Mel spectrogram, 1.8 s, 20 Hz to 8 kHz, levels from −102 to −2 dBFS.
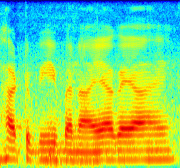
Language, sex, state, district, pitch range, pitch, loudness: Hindi, male, Uttar Pradesh, Lucknow, 115-120 Hz, 120 Hz, -15 LUFS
